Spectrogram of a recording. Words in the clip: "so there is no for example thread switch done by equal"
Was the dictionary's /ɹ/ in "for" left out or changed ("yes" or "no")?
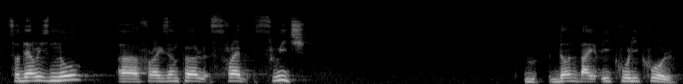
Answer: no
